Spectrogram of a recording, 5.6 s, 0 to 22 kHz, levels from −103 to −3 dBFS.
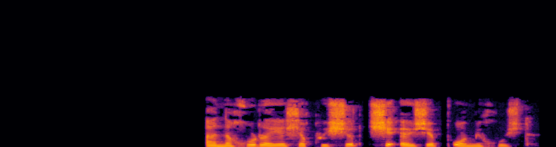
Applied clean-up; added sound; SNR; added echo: none; none; none; none.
